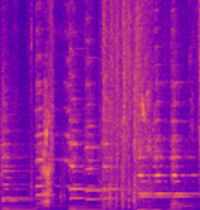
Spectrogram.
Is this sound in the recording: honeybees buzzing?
no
